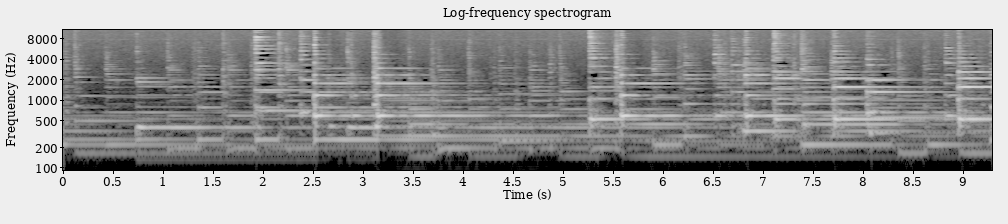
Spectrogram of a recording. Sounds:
musical instrument
music

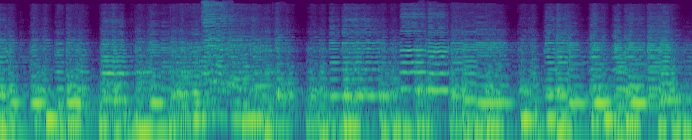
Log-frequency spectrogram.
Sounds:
music
wedding music

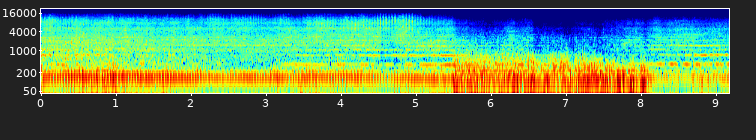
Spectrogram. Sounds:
lawn mowing
vehicle
lawn mower

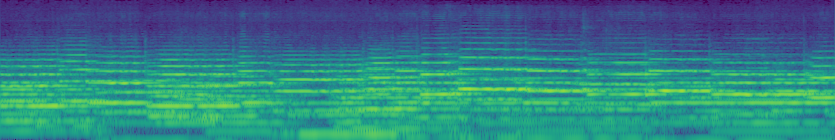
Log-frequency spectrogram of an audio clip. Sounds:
brass instrument
trumpet

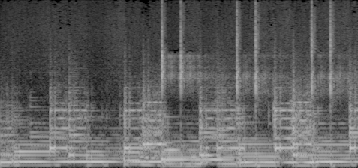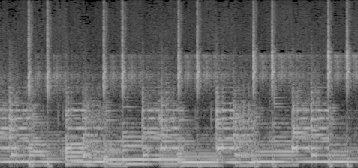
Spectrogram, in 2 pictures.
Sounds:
music

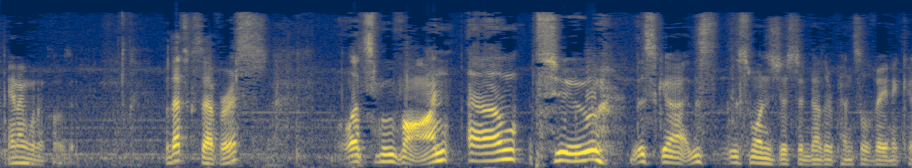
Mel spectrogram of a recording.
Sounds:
speech

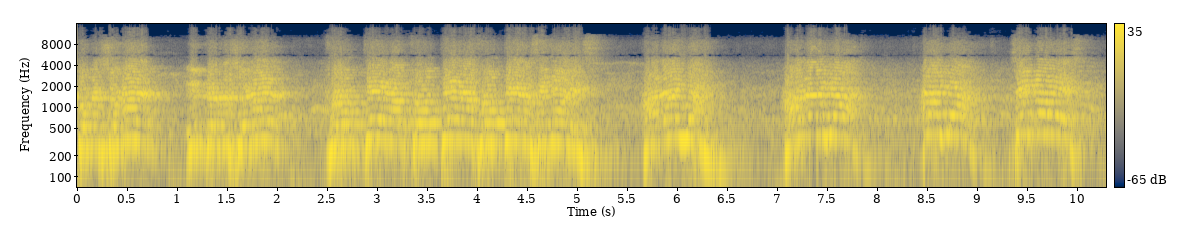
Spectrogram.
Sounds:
speech

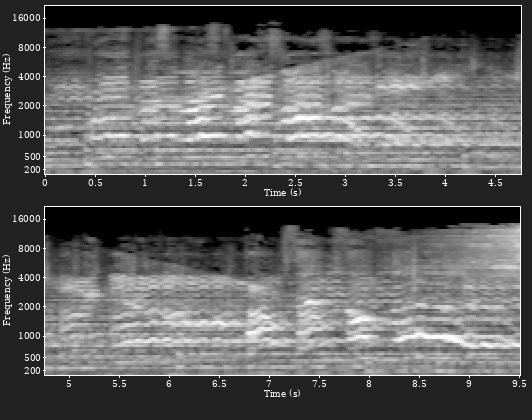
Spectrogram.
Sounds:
music

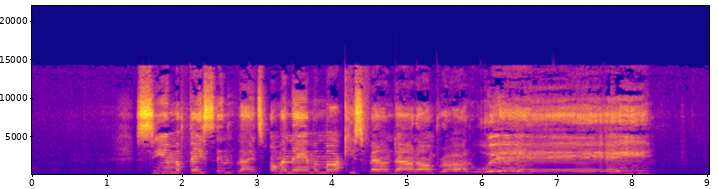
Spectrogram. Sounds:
male singing

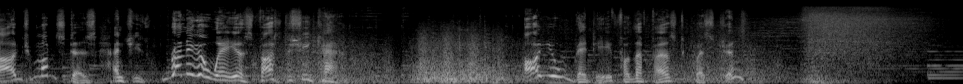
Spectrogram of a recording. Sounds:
speech
music

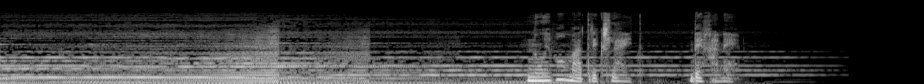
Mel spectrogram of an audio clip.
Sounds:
speech
music

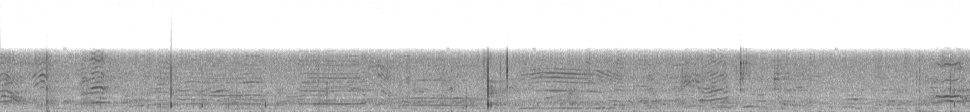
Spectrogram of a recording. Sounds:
speech

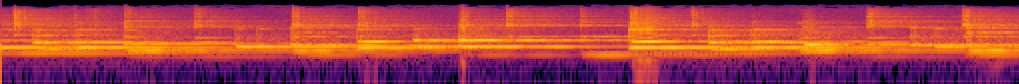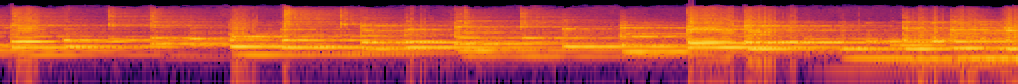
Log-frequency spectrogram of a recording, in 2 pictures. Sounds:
musical instrument
marimba
music
inside a large room or hall
xylophone
percussion

